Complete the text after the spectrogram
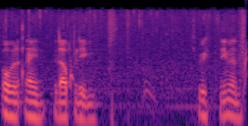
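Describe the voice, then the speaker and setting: A man's voice: on the low side, flat delivery, a little fast, warm tone, slight background noise. A man with a Bavarian accent chatting casually and enthusiastically while streaming a game, laughing easily.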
